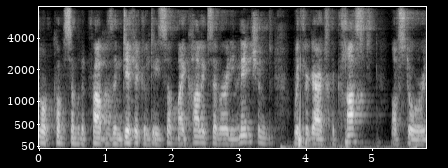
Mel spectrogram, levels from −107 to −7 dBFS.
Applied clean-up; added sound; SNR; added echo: neural mask model DeepFilterNet 3.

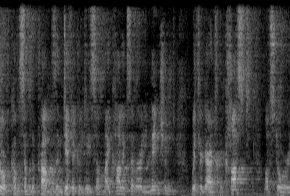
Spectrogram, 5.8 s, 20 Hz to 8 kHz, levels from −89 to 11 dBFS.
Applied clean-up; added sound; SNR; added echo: neural separator model SepFormer DNS4.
